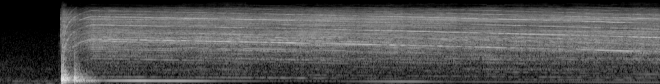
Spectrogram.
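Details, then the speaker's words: Samsung washing machine brushed motor that stopped turning during washing: snaps on into loud, high, raspy whine slowly sagging in pitch; noisy running, brushes probably worn out, not confirmed. "bien, de bien sûr, le moteur était plus audible, eh bien, nous avons maintenant vérifié le moteur avec le nôtre,"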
